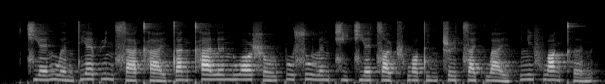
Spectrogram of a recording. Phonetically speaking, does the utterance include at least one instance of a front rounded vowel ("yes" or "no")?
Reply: yes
